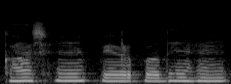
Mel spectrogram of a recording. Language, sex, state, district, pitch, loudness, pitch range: Hindi, male, Jharkhand, Jamtara, 160 Hz, -30 LUFS, 155-165 Hz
